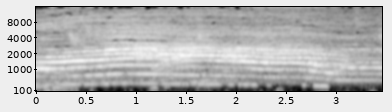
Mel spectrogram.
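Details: Domestic cats fighting over territory, one drawn-out wailing yowl held steady with rich stacked harmonics, gently wavering in pitch and fading near the end, with faint rustling underneath.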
